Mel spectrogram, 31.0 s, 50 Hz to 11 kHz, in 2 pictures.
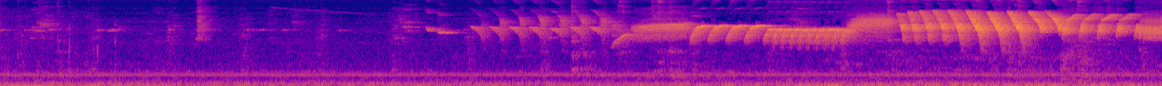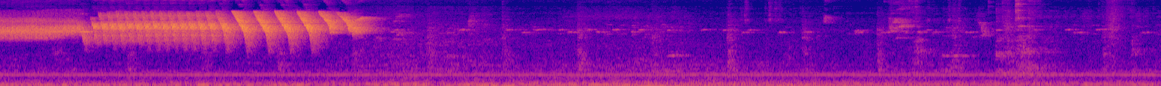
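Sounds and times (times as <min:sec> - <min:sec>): bird singing rapid trills: 0:00.0 - 0:21.0.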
